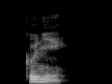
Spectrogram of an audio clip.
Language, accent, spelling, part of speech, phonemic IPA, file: French, France, cogner, verb, /kɔ.ɲe/, LL-Q150 (fra)-cogner.wav
- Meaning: 1. to whack, to bash, to thump (hit hard) 2. to pound (of the heart) 3. to bump oneself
